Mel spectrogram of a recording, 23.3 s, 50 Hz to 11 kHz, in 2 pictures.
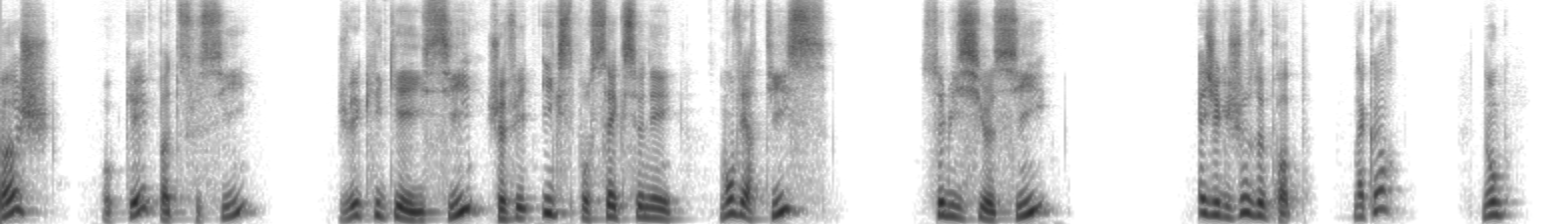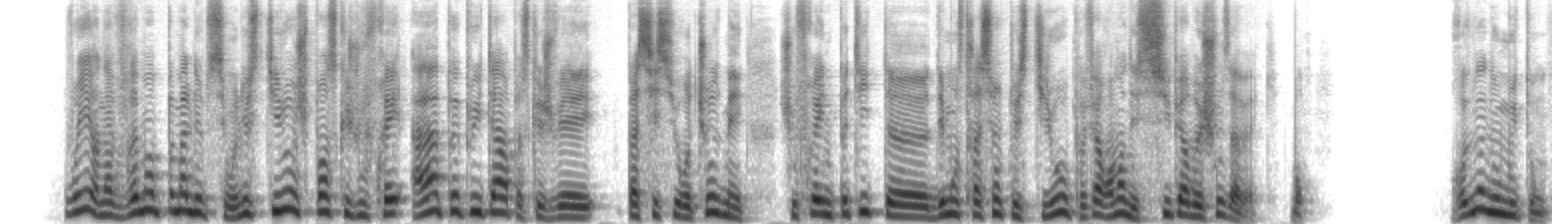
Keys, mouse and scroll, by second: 1.1 Escape, 1.1 click, 2.8 click, 4.0 x, 6.7 click, 7.8 x, 9.6-13.5 middle drag, 22.6 click.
